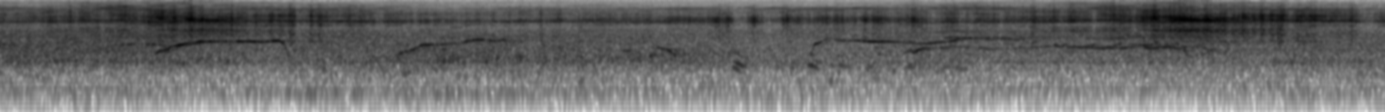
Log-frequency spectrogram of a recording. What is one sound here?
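A toy train's motor whirs as it passes close by.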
